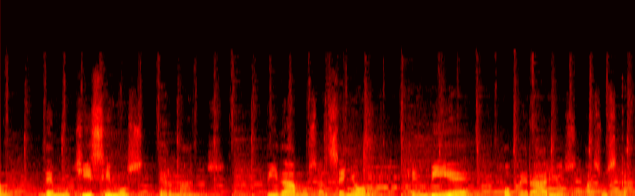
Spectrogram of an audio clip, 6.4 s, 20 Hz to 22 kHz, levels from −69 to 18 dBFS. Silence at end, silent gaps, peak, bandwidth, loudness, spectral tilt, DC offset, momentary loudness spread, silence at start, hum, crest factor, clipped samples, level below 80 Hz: 0 s; none; -2 dBFS; 16 kHz; -18 LUFS; -6 dB/octave; under 0.1%; 10 LU; 0 s; none; 16 dB; under 0.1%; -36 dBFS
